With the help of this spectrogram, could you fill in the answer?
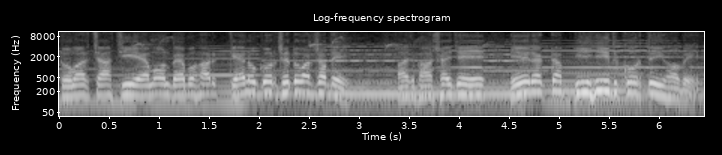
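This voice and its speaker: A man voicing a kind, protective farmer uncle in a children's cartoon, gentle but firm. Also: on the high side, normal speed, over loud music, lightly acted. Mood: surprised, concerned.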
